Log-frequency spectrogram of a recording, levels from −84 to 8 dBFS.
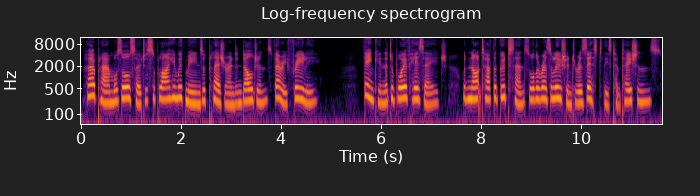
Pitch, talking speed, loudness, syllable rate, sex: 235 Hz, 180 wpm, -19 LUFS, 5.1 syllables/s, female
